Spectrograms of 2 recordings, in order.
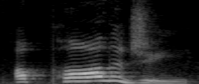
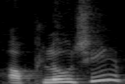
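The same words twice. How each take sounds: First: The stress falls on the second syllable. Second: The stress falls away from the second syllable. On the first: The speaker calls it right. "it's apology" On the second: The speaker calls it wrong. "not apology"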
